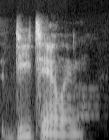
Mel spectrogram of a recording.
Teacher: we put the stress at the very beginning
